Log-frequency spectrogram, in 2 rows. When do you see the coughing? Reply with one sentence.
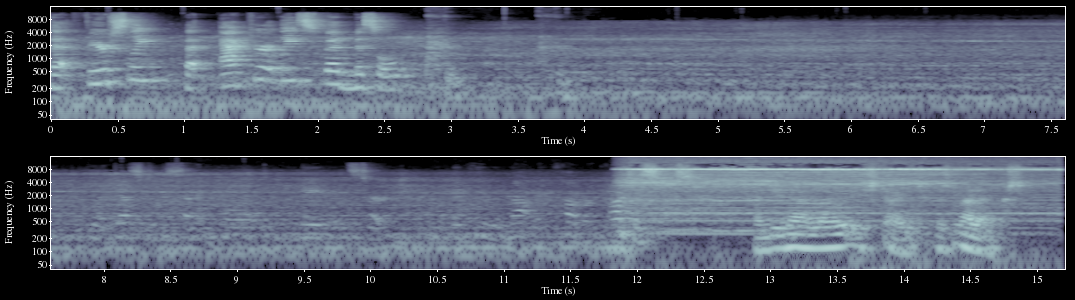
You can hear the coughing from 2.8 to 4.2 s.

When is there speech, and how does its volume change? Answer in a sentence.
The speech can be heard briefly from 0.0 to 2.7 s; and from 7.9 to 14.9 s, getting louder.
